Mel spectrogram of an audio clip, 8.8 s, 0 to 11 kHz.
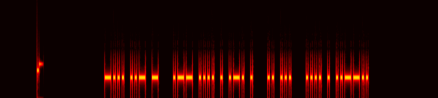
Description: Morse code, heard as a keyed tone, about 28 wpm, 700 Hz. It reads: BUT WHERE IS HE?
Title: Sentences from Top 200 Words 28wpm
